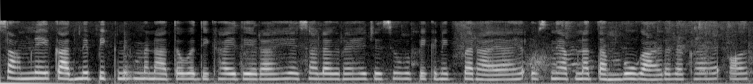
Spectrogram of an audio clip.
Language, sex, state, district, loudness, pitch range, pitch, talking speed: Hindi, female, Odisha, Khordha, -18 LUFS, 250-265 Hz, 255 Hz, 215 wpm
